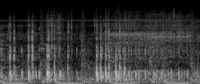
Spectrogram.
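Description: RGT Rescuer 1:10 RC crawler with its brushed 550 electric motor and drivetrain running, with a rapid irregular clatter of clicks and knocks as it crawls over rock.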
